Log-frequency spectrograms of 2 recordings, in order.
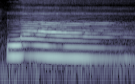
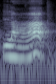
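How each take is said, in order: First: The pitch falls on the word. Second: The pitch stays level on the word. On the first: The speaker calls it right. "라 하고 내리세요" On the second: The speaker calls it wrong. "이거 제발 라, 라 이거 하지 말고"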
